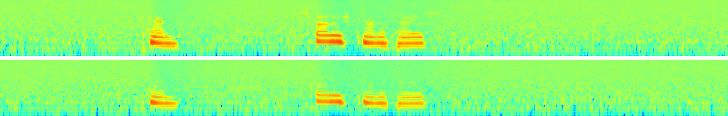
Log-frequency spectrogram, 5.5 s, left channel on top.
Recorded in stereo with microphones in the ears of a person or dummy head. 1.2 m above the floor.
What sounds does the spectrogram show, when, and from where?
1.1 s a woman speaking: 65° left (ahead or behind)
